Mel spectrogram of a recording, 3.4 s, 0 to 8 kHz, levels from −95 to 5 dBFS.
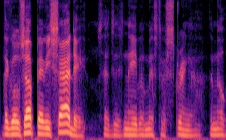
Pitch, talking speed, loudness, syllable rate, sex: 120 Hz, 210 wpm, -19 LUFS, 6.3 syllables/s, male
